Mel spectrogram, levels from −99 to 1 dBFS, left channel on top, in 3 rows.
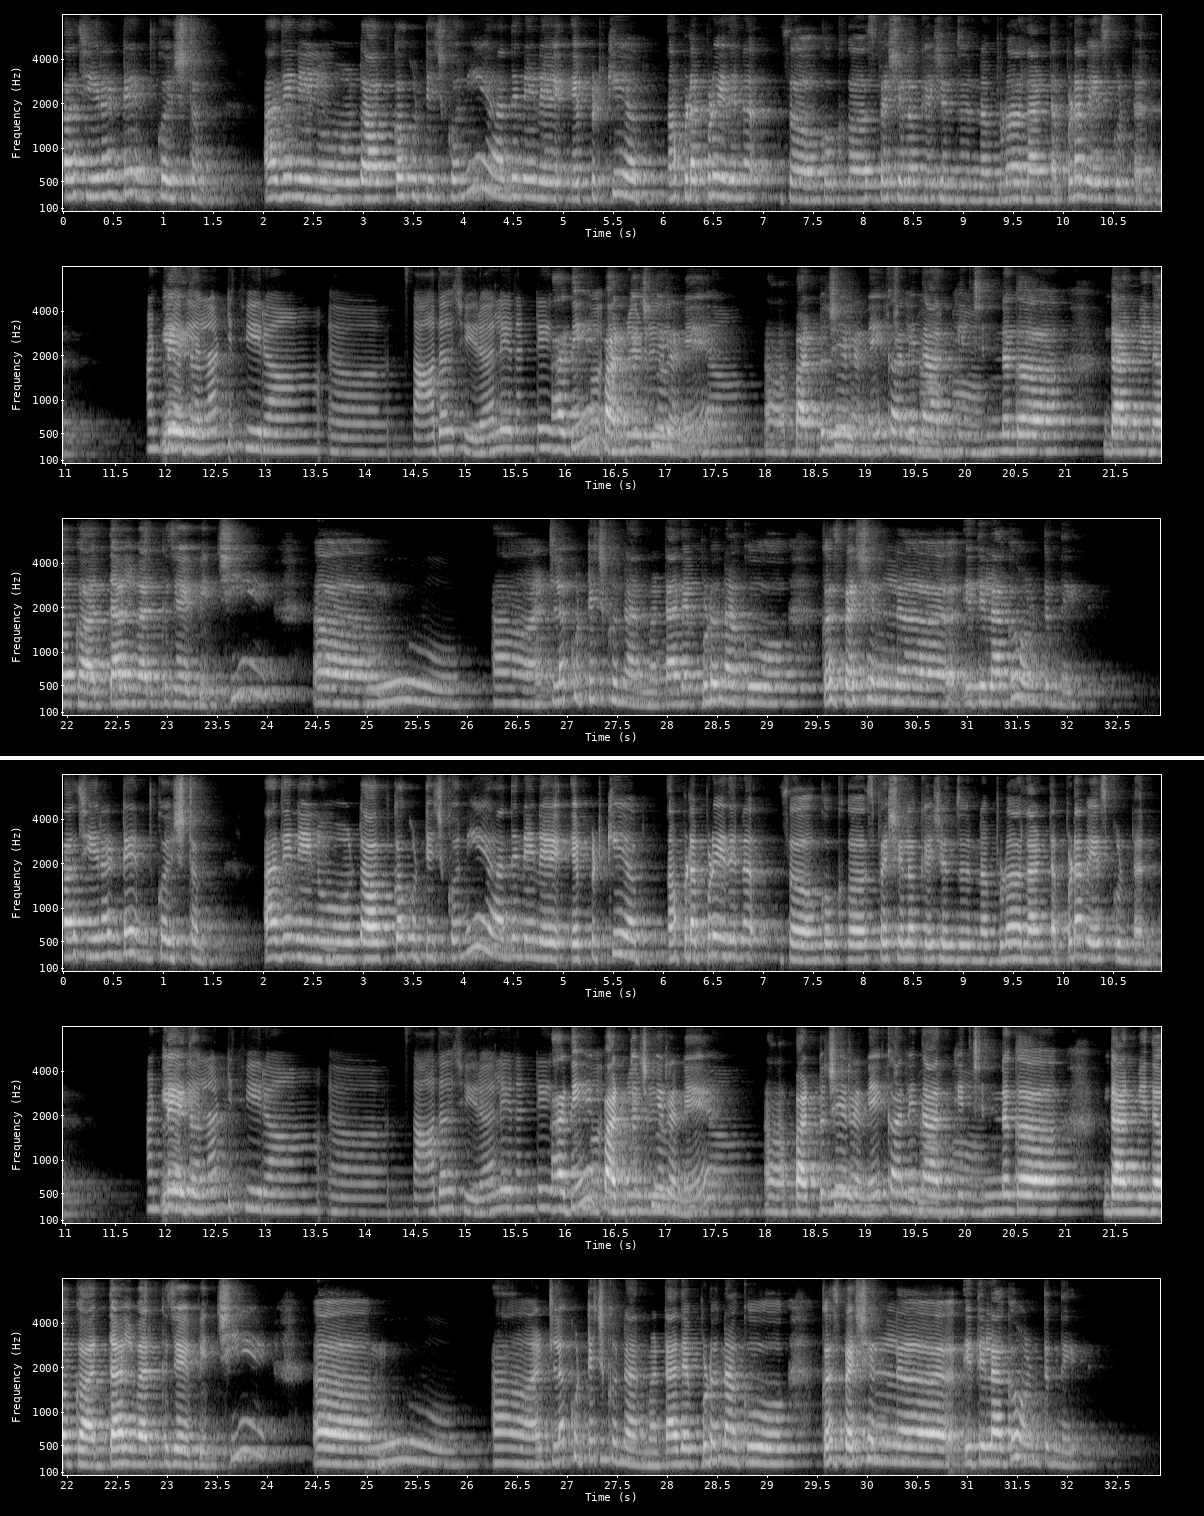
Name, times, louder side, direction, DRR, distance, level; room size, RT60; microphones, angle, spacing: voice 1, 0.0-1.4 2.0-7.0 7.3-10.9 12.0-12.4 15.9-17.5 18.0-25.2 26.2-32.1, right 3 dB, 70° right, 7 dB, 1.3 m, -26 dB
voice 2, 2.4-2.8 11.8-15.9 16.2-17.8 18.6-18.9 19.3-20.3 25.0-26.0, left 1 dB, 10° left, 10 dB, 0.7 m, -33 dB
15.5 x 6.3 x 6.2 m, 1.1 s
head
